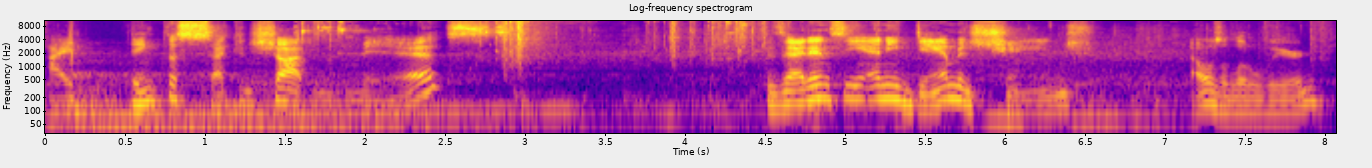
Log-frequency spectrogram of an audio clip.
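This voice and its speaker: A man casually commenting on his own gameplay, talking to himself in a relaxed, offhand way as he plays a horror game. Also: mid-range voice, takes it slowly, long pauses, background noise. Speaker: let's play gamer.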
